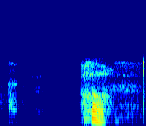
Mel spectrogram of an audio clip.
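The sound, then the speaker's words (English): An asthma inhaler in use: a faint short breath, then a loud rushing, breathy inhalation with a wheezy, voiced edge that trails off into a steady hiss and ends with a small click. “Okay, wait a minute. Hold on. I got to take this damn inhaler.”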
